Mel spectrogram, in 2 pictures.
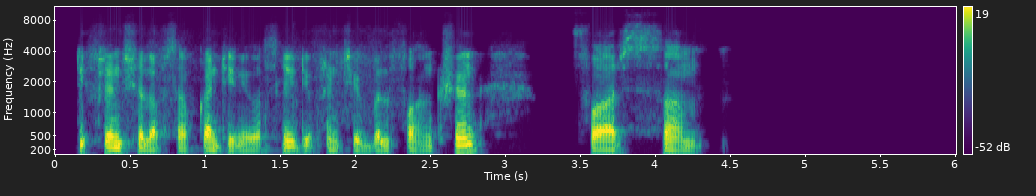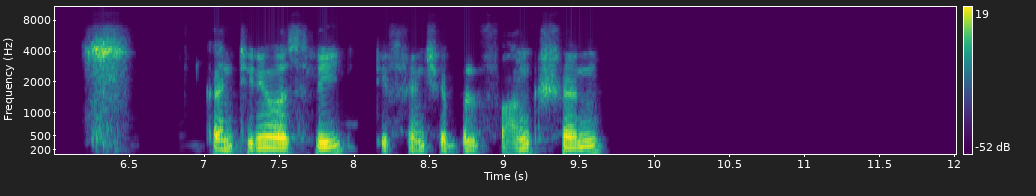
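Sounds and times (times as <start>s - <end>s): man's sharp breath: 2.9s - 3.2s.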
